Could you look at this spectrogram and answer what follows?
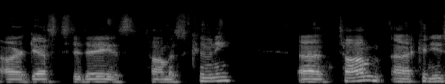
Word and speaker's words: Cuni: project and uh our guest today is thomas cooney uh tom can you say your full name and where you live right now it's thomas cooney and my last name is spelled c-u-n-i i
